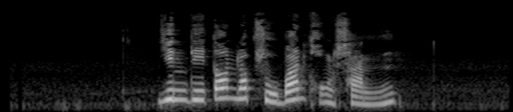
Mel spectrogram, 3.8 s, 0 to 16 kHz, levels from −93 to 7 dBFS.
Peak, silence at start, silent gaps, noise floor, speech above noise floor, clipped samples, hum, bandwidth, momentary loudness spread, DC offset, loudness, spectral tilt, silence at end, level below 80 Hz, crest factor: -10 dBFS; 1.2 s; none; -71 dBFS; 44 dB; under 0.1%; none; 10 kHz; 12 LU; under 0.1%; -27 LUFS; -5 dB/octave; 0.9 s; -82 dBFS; 20 dB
